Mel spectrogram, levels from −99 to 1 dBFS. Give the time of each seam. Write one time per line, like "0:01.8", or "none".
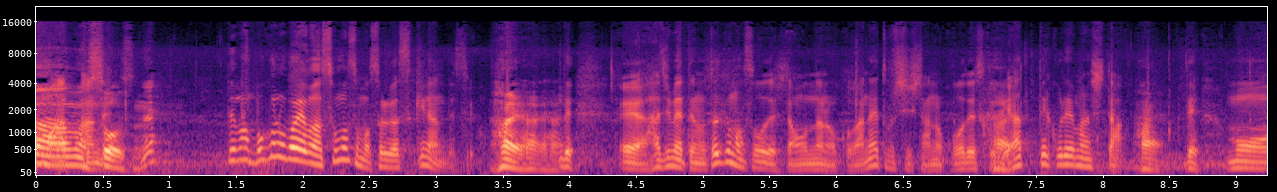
none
